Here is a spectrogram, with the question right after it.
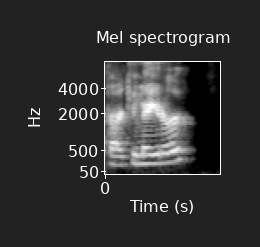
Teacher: Pero ¿qué pasa con la T comúnmente en el idioma inglés? Y se da en el idioma americano específicamente, que la T se convierte en R en la pronunciación. Y entonces esto sale, y será calculator, y la pronunciación sale más fluido, más rápido.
